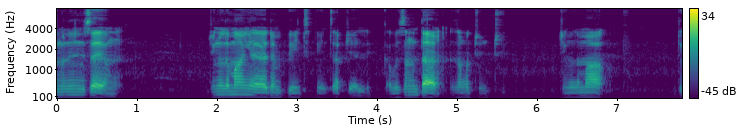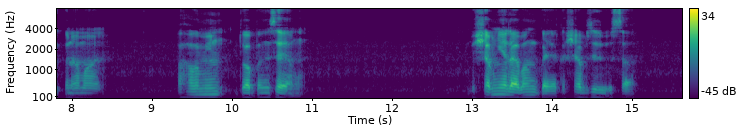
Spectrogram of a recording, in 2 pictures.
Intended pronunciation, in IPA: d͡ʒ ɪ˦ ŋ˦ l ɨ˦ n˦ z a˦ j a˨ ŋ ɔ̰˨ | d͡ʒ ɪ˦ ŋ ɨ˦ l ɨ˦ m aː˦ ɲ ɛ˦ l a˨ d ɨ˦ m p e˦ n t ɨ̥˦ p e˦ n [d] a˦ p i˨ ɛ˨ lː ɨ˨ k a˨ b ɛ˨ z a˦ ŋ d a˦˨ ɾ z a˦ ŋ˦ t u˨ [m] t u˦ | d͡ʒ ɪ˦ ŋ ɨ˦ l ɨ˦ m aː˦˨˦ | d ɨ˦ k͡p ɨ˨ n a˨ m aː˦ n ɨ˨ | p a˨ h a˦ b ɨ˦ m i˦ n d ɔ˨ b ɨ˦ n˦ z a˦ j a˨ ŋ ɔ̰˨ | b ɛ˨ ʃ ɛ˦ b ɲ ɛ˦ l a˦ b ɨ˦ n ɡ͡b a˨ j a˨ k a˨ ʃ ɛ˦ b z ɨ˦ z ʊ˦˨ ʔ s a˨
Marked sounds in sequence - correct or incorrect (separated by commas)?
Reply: incorrect, incorrect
